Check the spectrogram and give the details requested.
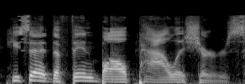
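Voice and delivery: put-on Michigan accent. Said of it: "did you hear the Michigan accent?".

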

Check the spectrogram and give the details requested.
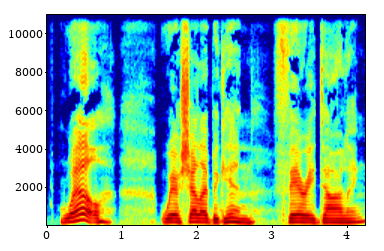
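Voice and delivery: lingering, high, slow drawl. Reading a story aloud, the narrator voices the man's line, drawling. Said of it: "slid it out and drawled".

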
